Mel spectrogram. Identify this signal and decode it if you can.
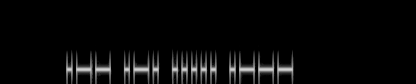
Morse code, heard as a keyed tone, about 25 wpm, 700 Hz. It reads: WR5J
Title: Call Signs Repeated 2x - 25wpm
